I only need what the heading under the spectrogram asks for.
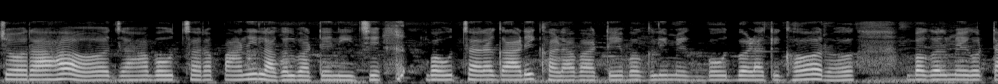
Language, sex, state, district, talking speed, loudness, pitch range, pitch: Bhojpuri, female, Uttar Pradesh, Gorakhpur, 155 wpm, -19 LUFS, 205-215 Hz, 210 Hz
